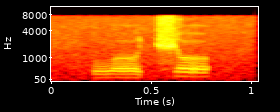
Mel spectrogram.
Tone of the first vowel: low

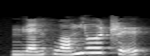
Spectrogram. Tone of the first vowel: rising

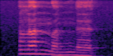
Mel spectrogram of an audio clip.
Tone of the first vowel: high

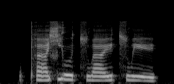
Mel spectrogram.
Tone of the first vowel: rising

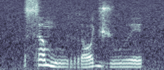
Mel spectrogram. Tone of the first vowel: high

